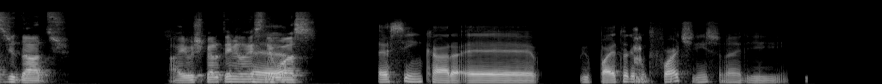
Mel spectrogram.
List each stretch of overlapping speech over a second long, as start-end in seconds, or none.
none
